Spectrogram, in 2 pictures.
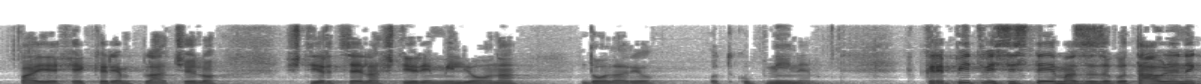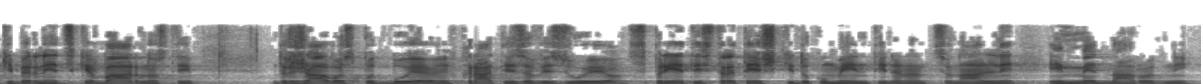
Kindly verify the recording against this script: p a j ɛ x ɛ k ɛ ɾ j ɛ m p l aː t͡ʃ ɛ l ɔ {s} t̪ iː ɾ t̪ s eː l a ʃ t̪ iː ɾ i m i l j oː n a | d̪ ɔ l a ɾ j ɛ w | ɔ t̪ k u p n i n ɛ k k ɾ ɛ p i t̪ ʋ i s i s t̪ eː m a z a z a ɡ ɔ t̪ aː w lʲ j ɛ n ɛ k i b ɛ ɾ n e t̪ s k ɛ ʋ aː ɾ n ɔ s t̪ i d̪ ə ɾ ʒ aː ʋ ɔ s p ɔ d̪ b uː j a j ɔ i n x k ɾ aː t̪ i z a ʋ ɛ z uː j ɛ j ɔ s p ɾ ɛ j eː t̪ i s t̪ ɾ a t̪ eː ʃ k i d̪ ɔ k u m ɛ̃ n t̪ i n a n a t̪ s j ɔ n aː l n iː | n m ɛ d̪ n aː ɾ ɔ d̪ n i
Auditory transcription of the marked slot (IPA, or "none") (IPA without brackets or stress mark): ʃ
